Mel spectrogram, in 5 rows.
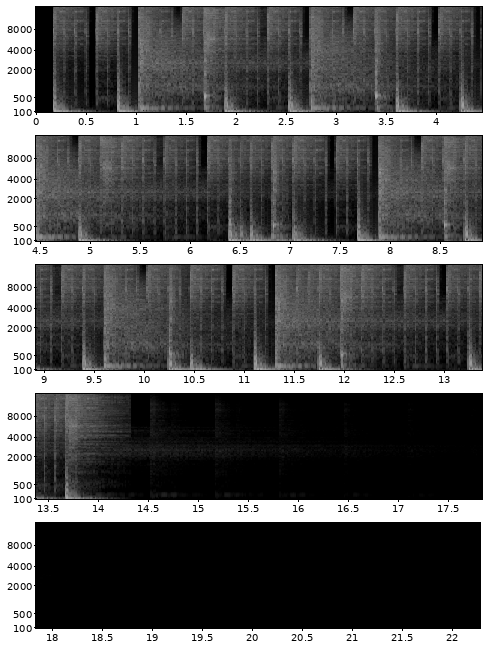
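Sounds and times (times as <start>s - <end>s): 
EDM loop in F minor at 140 BPM: 0.2s - 14.2s.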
